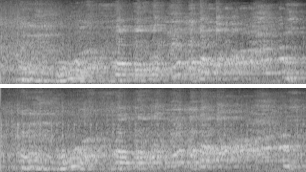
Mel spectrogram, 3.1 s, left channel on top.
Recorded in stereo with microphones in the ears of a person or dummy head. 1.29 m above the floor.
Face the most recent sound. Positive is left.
turn(degrees=50)  # may be behind; listen again after turning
